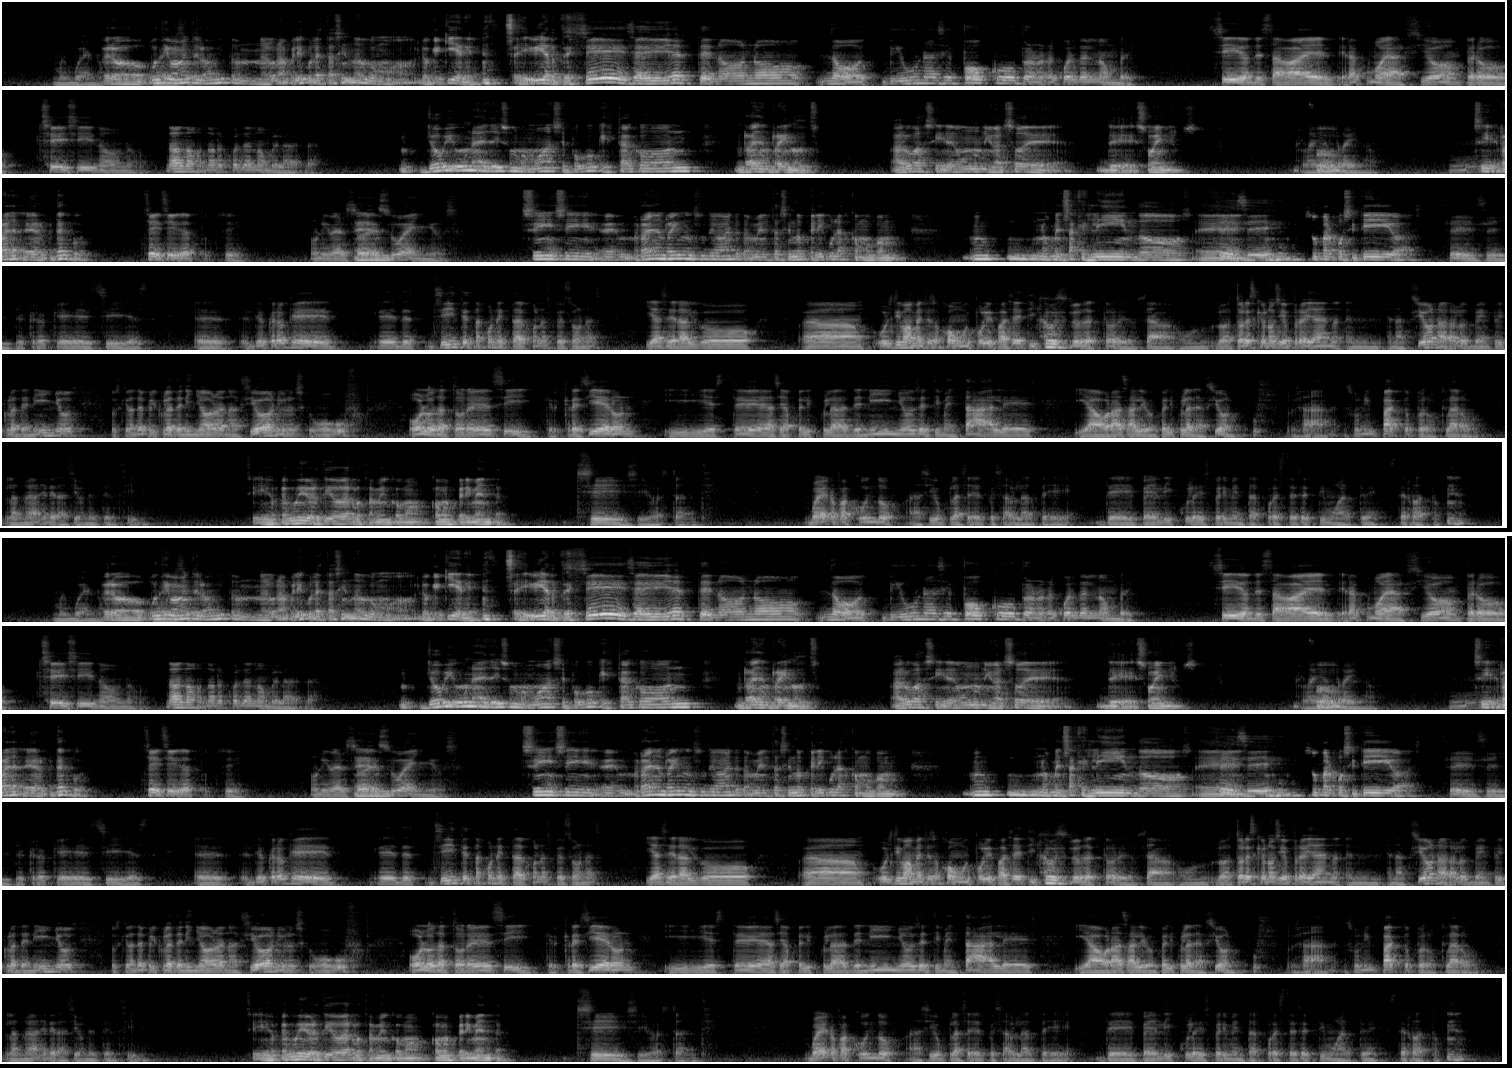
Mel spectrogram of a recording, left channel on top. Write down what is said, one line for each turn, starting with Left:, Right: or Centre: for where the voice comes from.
Centre: muy bueno.
Right: Pero últimamente
Centre: Puede ser.
Right: los has visto en alguna película, está haciendo como lo que quiere, <laughs> se divierte.
Centre: Sí, se divierte. No, no, no. Vi una hace poco, pero no recuerdo el nombre. Sí, donde estaba él. Era como de acción, pero sí, sí, no, no. No, no, no recuerdo el nombre, la verdad.
Right: Yo vi una de Jason Momoa hace poco que está con Ryan Reynolds, algo así de un universo de, de sueños.
Centre: Ryan
Right: Fue-
Centre: Reynolds. Mm,
Right: sí, Ryan- eh, Deadpool.
Centre: Sí, sí, de- sí. Universo
Right: Eh,
Centre: de sueños.
Right: sí,
Centre: ¿no?
Right: sí, eh, Ryan Reynolds últimamente también está haciendo películas como con un- unos mensajes lindos, eh,
Centre: Sí, sí.
Right: como súper
Centre: <laughs>
Right: positivas.
Centre: Sí, sí, yo creo que sí, es, eh, yo creo que eh, de- sí intenta conectar con las personas y hacer algo. ah, últimamente son como muy polifacéticos <laughs> los actores, o sea, un- los actores que uno siempre veía en, en- en acción, ahora los ve en películas de niños, los que eran de películas de niños ahora en acción y uno es como, uff, o los actores sí, cre- crecieron y este hacía películas de niños, sentimentales y ahora salió en películas de acción. Uf, o sea, es un impacto, pero claro, las nuevas generaciones del cine.
Right: Sí, es es muy divertido verlos también cómo, cómo experimentan.
Centre: Sí, sí, bastante. Bueno, Facundo, ha sido un placer pues hablar de, de películas y experimentar por este séptimo arte este rato.
Right: <laughs>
